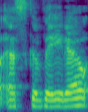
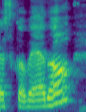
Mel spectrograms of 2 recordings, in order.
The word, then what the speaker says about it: Escovedo: introducing me to Alejandro Escovedo I had to actually go and listen to him say his name because again I was falling back on my Spanish and I want to call him Alejandro Escobedo but yeah yeah you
